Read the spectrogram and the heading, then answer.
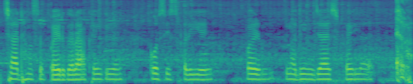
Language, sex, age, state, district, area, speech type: Maithili, female, 45-60, Bihar, Araria, rural, spontaneous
